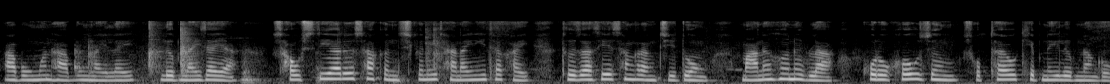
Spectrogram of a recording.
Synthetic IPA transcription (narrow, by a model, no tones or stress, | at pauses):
abɯwmɯnɦabuŋnajlajlɯb̚najzajasawsɾijaɾɯsakʰɯnskʰɯnɯjtʰanajnitʰakʰaj | tʰɯzasesaŋɾaŋt͡ʃidɔŋ | manɯɦɯnɯbla | kʰɔɾɔkʰɯwzɯŋsɔp̚tʰajɔwkʰep̚nɯjlɯb̚naŋɡɯ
